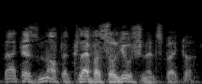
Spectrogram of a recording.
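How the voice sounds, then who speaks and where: An actor playing a haughty widowed husband under suspicion, formal and theatrical, in 1950s radio drama style. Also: male voice, on the low side, lively intonation, quick pace, a bit bright, slightly rough, no room sound, exaggerated voice. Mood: indignant. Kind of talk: 1950s American radio crime drama acting. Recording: muffled, noisy old radio recording.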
